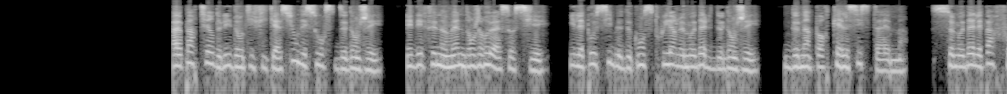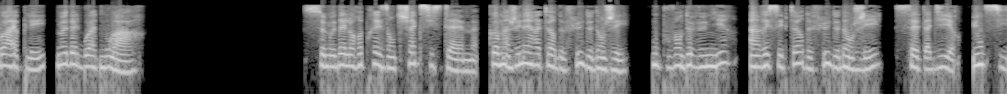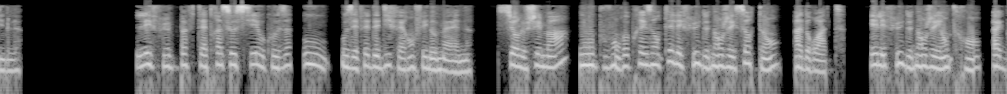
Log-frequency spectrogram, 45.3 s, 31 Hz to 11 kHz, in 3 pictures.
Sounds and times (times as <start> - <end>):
Speech: 2.6 - 17.3, 19.7 - 30.6, 32.3 - 45.3.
